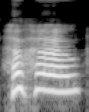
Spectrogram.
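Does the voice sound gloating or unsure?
gloating. It sounds gloating and confident.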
